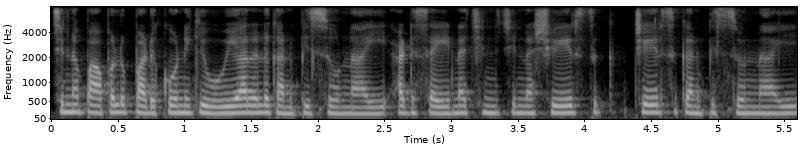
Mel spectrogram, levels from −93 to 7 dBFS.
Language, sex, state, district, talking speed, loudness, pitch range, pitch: Telugu, female, Andhra Pradesh, Guntur, 150 wpm, -30 LUFS, 180-195 Hz, 185 Hz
